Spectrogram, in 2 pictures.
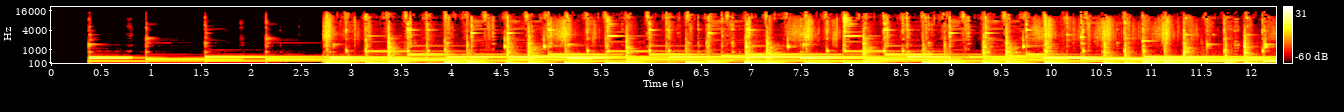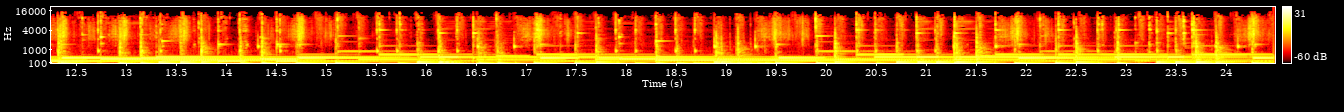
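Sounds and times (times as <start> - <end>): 
mbira playing: 0.4 - 24.4.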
